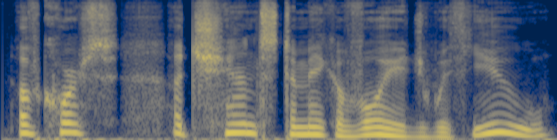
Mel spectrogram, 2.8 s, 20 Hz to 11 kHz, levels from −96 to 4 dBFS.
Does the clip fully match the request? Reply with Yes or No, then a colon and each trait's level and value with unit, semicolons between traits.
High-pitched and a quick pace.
No: medium, 160 Hz; fast, 215 wpm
